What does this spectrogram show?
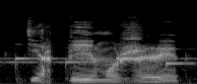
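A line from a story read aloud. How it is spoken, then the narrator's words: Breathless exhale. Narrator (Russian): выдохнул Джо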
